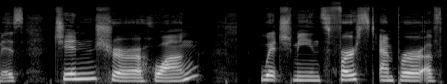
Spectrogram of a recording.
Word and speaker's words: Qin Shi Huang: to botch it, but his new name is Qin Shi Huang, which means first emperor of Qin.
